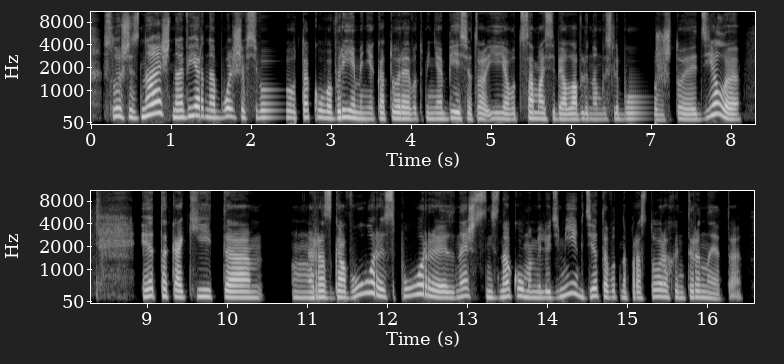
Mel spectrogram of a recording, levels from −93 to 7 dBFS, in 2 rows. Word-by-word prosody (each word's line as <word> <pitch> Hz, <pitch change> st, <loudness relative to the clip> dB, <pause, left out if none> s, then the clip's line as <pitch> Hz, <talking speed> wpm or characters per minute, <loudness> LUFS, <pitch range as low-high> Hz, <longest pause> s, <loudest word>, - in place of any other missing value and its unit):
Слушай, 225 Hz, -3 st, +1 dB
знаешь, 280 Hz, -, +5 dB
наверно, 215 Hz, +1 st, +3 dB
больше 210 Hz, +1 st, 0 dB
всего 205 Hz, 0 st, -4 dB
такого 205 Hz, -2 st, +1 dB
времени, 180 Hz, -4 st, +2 dB
которое 170 Hz, 0 st, +1 dB
вот 165 Hz, +2 st, -10 dB
меня 165 Hz, -1 st, -3 dB
бесит, 170 Hz, -2 st, -1 dB
во 160 Hz, -4 st, +1 dB
и -, -, -4 dB
я 170 Hz, -2 st, -1 dB
вот 160 Hz, 0 st, -8 dB
сама 175 Hz, -2 st, +2 dB
себя 160 Hz, 0 st, -1 dB
ловлю 160 Hz, +1 st, 0 dB
на 155 Hz, 0 st, -7 dB
мысли: 155 Hz, +1 st, -8 dB
"Боже, 165 Hz, -2 st, -7 dB
что 155 Hz, +3 st, -5 dB
я 150 Hz, 0 st, 0 dB
делаю?"- 180 Hz, -, +3 dB, 0.8 s
это 215 Hz, +1 st, +1 dB
какие-то, 180 Hz, -3 st, +2 dB, 0.4 s
м, 170 Hz, -1 st, -6 dB
разговоры, 185 Hz, -, +1 dB
споры, 215 Hz, -3 st, +1 dB
знаешь, 200 Hz, +6 st, -3 dB
с -, -, -7 dB
незнакомыми 185 Hz, 0 st, -1 dB
людьми 200 Hz, -, -3 dB
где-то 200 Hz, 0 st, -1 dB
вот 185 Hz, +1 st, -9 dB
на 175 Hz, -, -5 dB
просторах 180 Hz, +3 st, -3 dB
интернета. 165 Hz, -5 st, -5 dB
180 Hz, 135 wpm, -20 LUFS, 165-205 Hz, 0.8 s, знаешь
